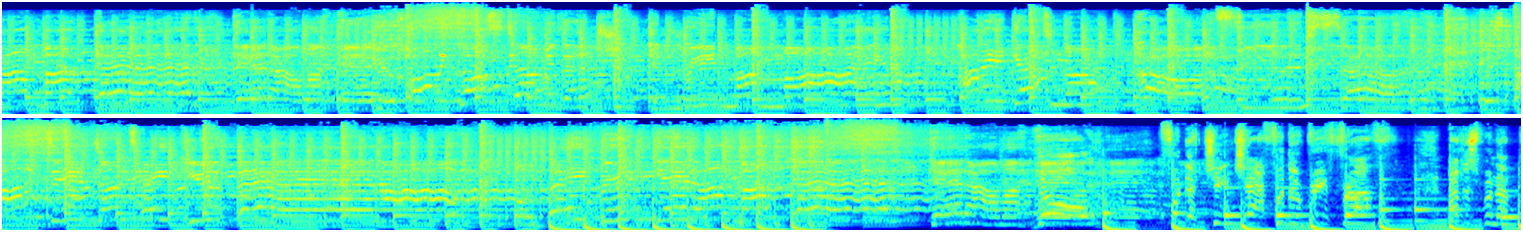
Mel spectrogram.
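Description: A loud electronic dance track plays with a steady, pounding beat and layered synths, briefly breaking down near the end as the low end drops away before the rhythm kicks back in.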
